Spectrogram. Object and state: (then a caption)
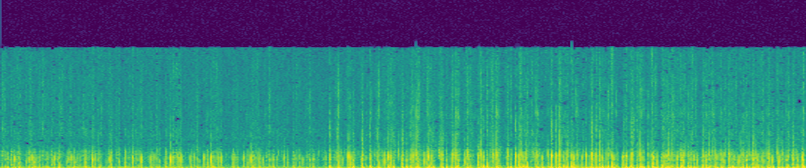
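Leather wallet tapped. A closed, hand-sized blue leather long wallet is tapped rapidly with fingertips and short nails. The result is a dense, soft, dull patter of quick taps with little ring, weighted toward low tones, growing slightly louder and busier partway through.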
